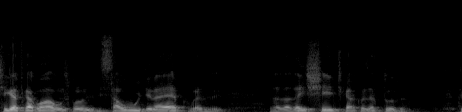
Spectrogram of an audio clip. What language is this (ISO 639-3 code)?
por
